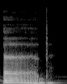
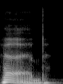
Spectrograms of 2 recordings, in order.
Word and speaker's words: herb: In American English, they often drop the h and say herb. But in British English, they keep the h and pronounce it herb.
